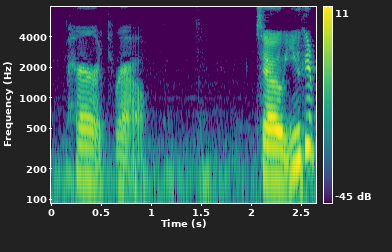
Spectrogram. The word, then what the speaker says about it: Perthro: But they like to say P e r and then throw. So per throw per throw.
